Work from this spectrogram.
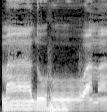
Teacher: bacaan ma di sini dipanjangkan 2 harokat karena dihukumi mad tabi'i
